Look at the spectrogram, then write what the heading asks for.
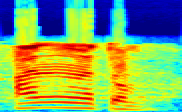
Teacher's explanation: ماشاءاللہ, یہاں اخفاء کا قاعدہ ہے. نون ساکن کے بعد تا حروف اخفاء میں سے آ گئی, لہذا یہاں اخفاء کا غنہ کریں گے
